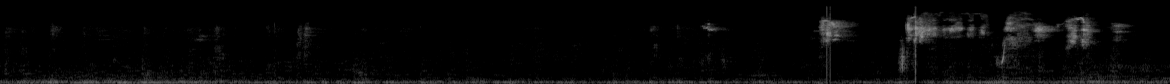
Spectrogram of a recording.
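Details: Baby monkey in a crying tantrum after being mistreated by its mother: after a quiet stretch with low background hum, shrill, high-pitched squealing cries erupt in a rapid cluster of short bursts over the final four seconds.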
